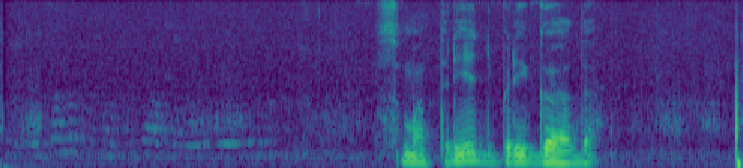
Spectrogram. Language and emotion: Russian, neutral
